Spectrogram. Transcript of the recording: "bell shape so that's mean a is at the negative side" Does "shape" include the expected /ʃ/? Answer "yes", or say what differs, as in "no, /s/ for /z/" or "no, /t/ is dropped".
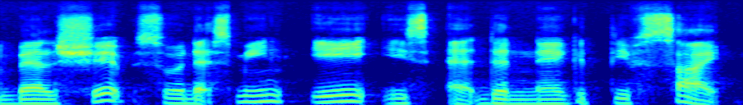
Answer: yes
